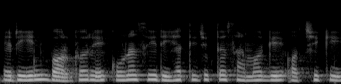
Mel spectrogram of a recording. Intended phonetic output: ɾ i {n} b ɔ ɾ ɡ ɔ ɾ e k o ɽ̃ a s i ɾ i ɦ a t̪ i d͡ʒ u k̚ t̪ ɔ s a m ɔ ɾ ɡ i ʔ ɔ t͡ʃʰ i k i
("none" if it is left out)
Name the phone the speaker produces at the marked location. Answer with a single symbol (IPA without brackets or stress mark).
n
